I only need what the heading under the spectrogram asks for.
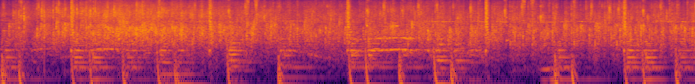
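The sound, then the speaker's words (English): An audience applauds steadily for about ten seconds, a dense crackle of clapping, with rhythmic, tonal music playing underneath the whole time. “A big round of applause.”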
